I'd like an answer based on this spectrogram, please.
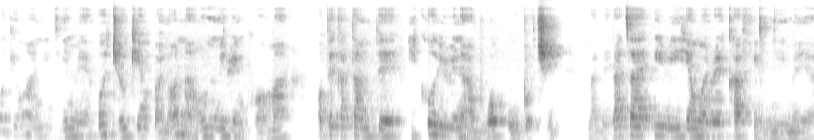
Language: Igbo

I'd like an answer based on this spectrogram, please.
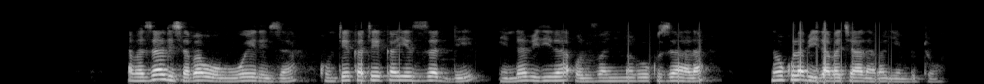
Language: Ganda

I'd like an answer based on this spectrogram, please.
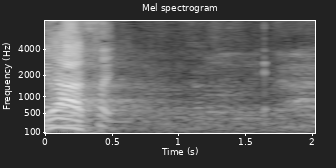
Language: Hebrew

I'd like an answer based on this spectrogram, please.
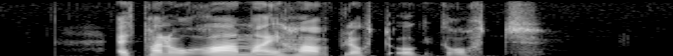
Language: Norwegian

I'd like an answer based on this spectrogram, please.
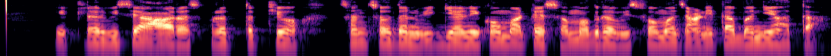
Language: Gujarati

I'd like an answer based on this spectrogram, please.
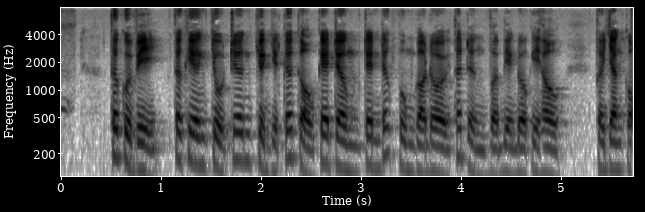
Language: Vietnamese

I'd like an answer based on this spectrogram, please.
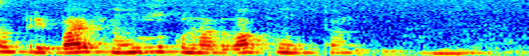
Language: Russian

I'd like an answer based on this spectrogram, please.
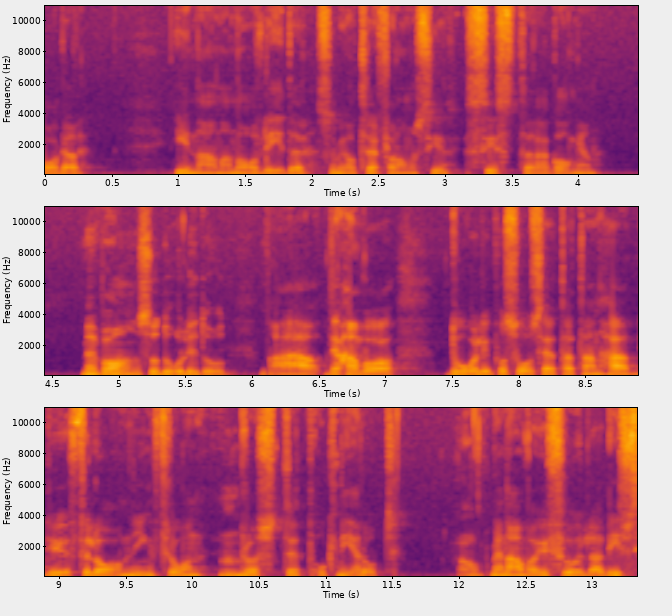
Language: Swedish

